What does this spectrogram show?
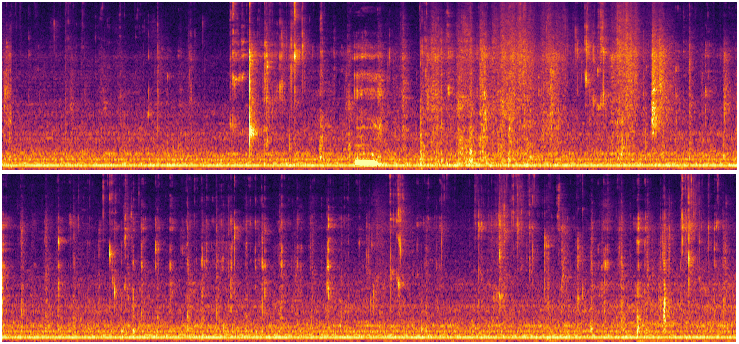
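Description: Close-up eating sounds of chicken wings being bitten and chewed, with scattered small crunches and clicks over a steady low hum. A brief, louder low sound comes about seven seconds in.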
